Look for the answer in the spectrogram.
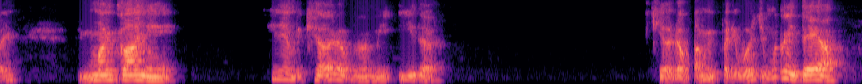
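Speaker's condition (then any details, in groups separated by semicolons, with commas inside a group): Cerebral palsy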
